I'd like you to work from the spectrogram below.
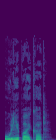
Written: olieboykot

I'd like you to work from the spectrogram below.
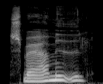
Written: smøremiddel

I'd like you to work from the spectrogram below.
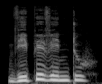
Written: VIPPEVINDUE

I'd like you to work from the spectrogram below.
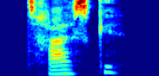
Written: traske

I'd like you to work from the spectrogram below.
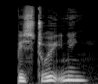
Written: bestrygning

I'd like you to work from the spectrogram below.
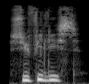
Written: syfilis

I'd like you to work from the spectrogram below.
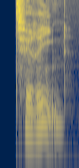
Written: terrin

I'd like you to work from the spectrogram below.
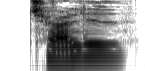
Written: tåled

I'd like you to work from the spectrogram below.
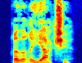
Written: rederiaktie

